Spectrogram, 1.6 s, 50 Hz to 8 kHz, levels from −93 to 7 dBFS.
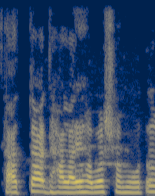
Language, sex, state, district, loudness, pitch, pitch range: Bengali, female, West Bengal, Dakshin Dinajpur, -17 LUFS, 220 Hz, 215-230 Hz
